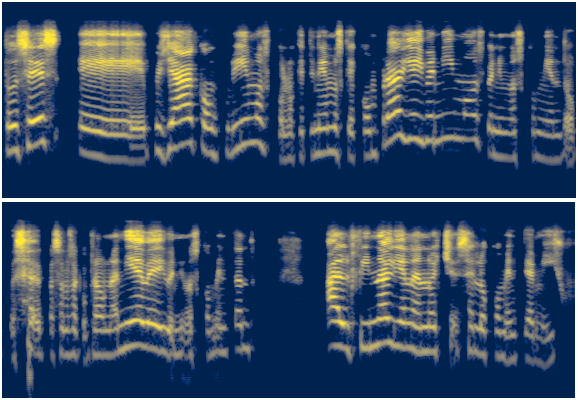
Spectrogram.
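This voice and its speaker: A middle-aged woman with a Mexican accent tells a personal story to a group in an earnest, halting way, with many restarts. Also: a little high, expressive, no echo, muffled recording. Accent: Mexican Spanish. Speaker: workshop participant.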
